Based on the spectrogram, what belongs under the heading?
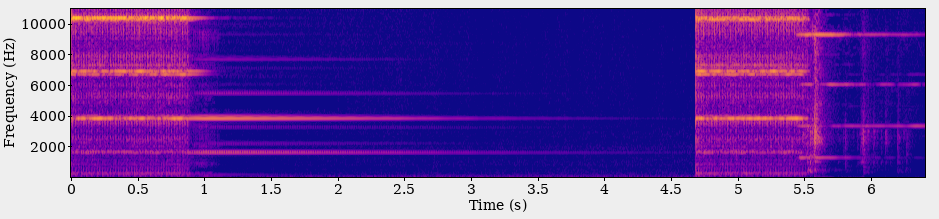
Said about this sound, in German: Wir waren beim Tod, wollten ihn interviewen zu einem Thema, ja, bis auf einmal das Telefon klingelte.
